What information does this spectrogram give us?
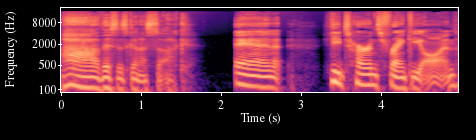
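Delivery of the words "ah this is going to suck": low, tired, resigned, weary sighing groan. Player voicing a banged-up character lying on the floor, with a weary sigh. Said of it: "he just kind of sighs".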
